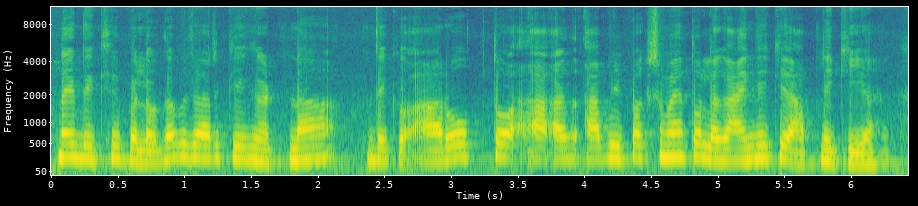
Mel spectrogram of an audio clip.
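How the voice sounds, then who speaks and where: A woman politician answers an interviewer in a firm, argumentative way, often firing back with pointed questions. Her voice is mellow and on the darker side. A faint hiss of noise sits under the recording. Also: medium pitch, moderate pace. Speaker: MLA, interview guest.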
